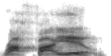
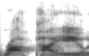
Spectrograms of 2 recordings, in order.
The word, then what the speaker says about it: Raphael: you hear the angel Raphael Raphael this is the second letter in his name you know what I'm saying so instead of saying rapel they say rafhael and it looks like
